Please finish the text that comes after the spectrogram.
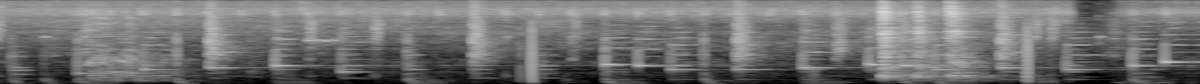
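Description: Jackfruit and potato pakoras frying in hot oil, a lively crackling sizzle punctuated by repeated metallic clinks and scrapes of a utensil against the pan.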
